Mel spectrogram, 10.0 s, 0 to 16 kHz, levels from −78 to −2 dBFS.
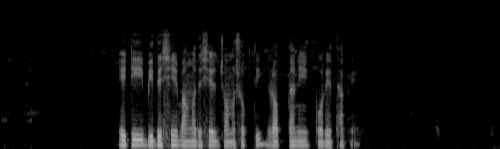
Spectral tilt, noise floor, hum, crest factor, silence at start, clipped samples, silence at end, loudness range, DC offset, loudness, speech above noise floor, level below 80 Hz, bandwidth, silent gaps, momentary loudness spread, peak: -6.5 dB/octave; -80 dBFS; none; 20 dB; 2.4 s; under 0.1%; 2.8 s; 9 LU; under 0.1%; -34 LUFS; 47 dB; -58 dBFS; 7.6 kHz; none; 10 LU; -16 dBFS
